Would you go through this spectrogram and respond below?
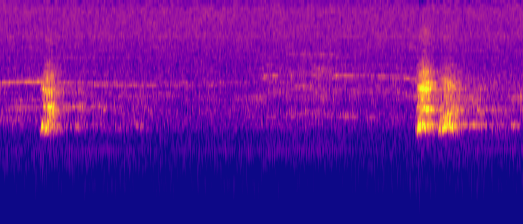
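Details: Rex, a dog, barking at night: two short, sharp barks about four and a half seconds apart, separated by faint tonal background hum.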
